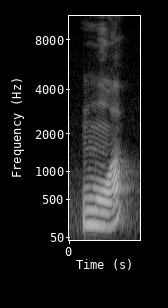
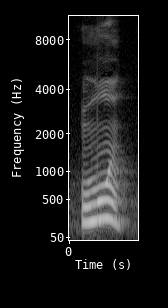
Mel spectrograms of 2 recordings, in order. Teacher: If the letters OI are followed by N, they can be pronounced [wε̃].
